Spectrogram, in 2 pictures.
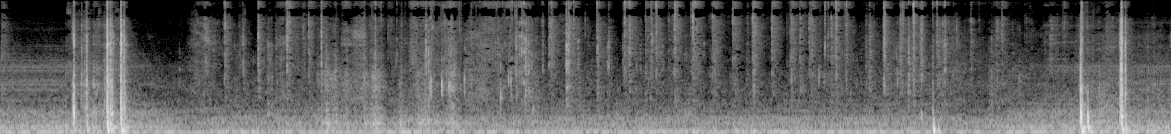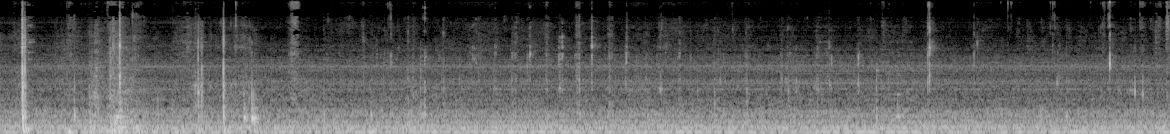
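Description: A person chewing and crunching snacks close to the microphone. A few loud sharp knocks stand out about a second in and again around the middle, where the camera is handled.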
